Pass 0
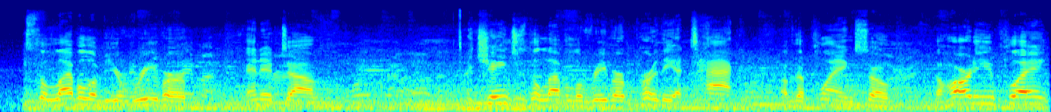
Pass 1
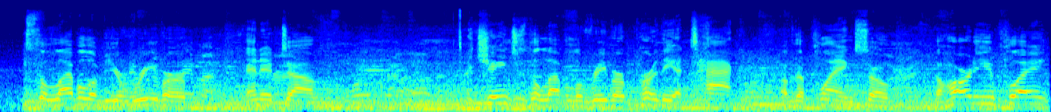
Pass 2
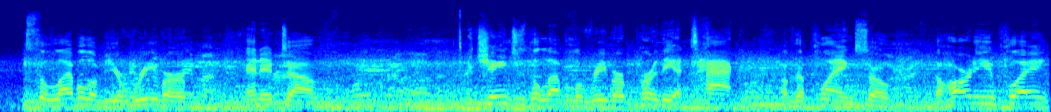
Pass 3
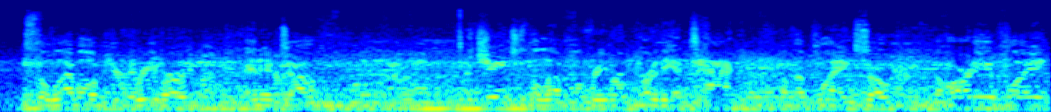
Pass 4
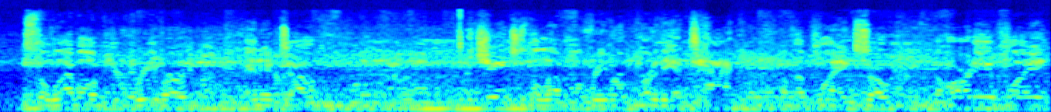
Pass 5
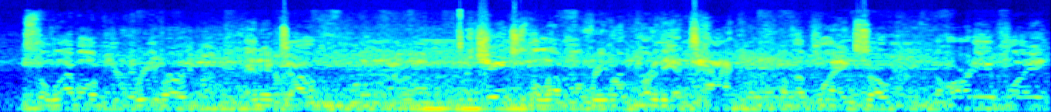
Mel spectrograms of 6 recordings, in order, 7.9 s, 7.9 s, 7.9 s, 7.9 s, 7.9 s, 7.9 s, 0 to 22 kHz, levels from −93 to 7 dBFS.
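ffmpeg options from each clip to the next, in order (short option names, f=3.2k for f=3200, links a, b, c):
-af "acompressor=threshold=-29dB:ratio=5"
-af "equalizer=f=2.5k:t=o:w=0.72:g=13,volume=-6.5dB"
-af "alimiter=level_in=8.5dB:limit=-24dB:level=0:latency=1:release=42,volume=-8.5dB,afftfilt=real='re*2*eq(mod(b,4),0)':imag='im*2*eq(mod(b,4),0)':win_size=2048:overlap=0.75,volume=5dB"
-af "aexciter=amount=10.9:drive=4.8:freq=2.7k,volume=-2.5dB"
-filter_complex "[0:a]dynaudnorm=f=200:g=17:m=4dB,asplit=2[a][b];[b]aeval=exprs='0.0794*(abs(mod(val(0)/0.0794+3,4)-2)-1)':c=same,volume=-10dB[c];[a][c]amix=inputs=2:normalize=0,volume=-2dB"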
